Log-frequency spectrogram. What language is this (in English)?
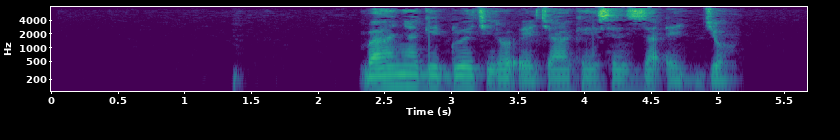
Ganda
